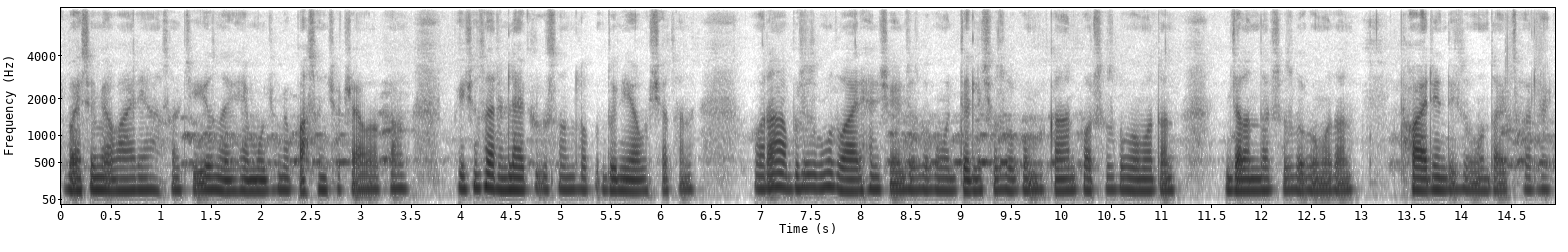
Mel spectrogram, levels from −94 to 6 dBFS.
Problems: constant background noise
